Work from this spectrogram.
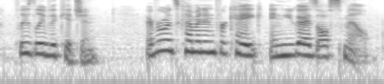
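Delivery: ordinary talk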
